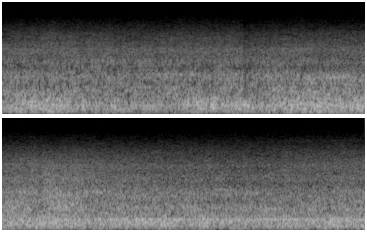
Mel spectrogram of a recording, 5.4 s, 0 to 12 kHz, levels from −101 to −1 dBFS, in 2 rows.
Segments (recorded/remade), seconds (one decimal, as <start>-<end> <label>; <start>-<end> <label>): 0.0-2.5 remade; 2.5-5.4 recorded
